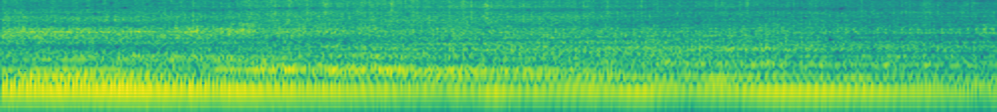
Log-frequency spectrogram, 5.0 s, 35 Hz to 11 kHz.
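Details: 1988 Alco push mower, Briggs and Stratton auto-choke engine, running again after a non-start repair (diaphragm, a common issue), mowing with the old blunt blade: fast, steady single-cylinder beat under load, no misses or surging; normal running.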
